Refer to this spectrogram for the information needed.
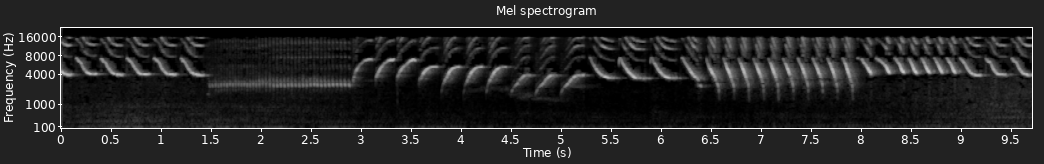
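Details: Canary song for training young canaries: high repeated sweeping notes, a low rolling trill, then rapid tours of curved whistles accelerating into a dense, very fast rattling series.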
